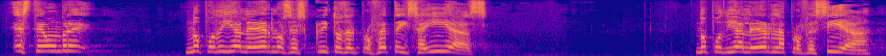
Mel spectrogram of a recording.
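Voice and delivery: high, impassioned preaching. Acted. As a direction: press the question on the congregation. Preacher builds to full force. (predicación apasionada, voz más alta)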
